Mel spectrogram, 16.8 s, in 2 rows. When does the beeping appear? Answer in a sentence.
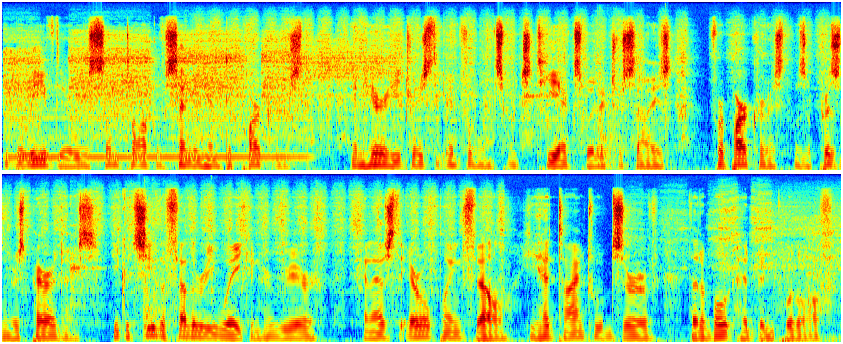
You can't hear the beeping here.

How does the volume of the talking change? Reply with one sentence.
The loudness of the talking stays about the same.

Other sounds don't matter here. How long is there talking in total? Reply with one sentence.
The talking can be heard for 17 seconds in total.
